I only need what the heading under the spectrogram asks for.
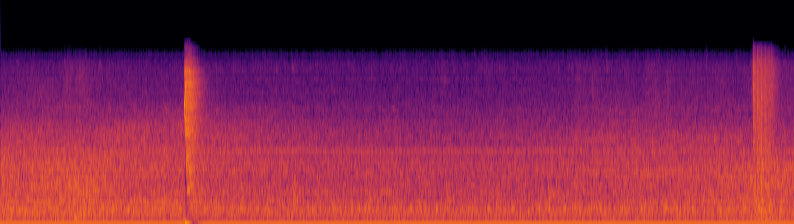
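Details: Steady indoor hum and hiss with two sharp clicks or knocks, and no animal voice.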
